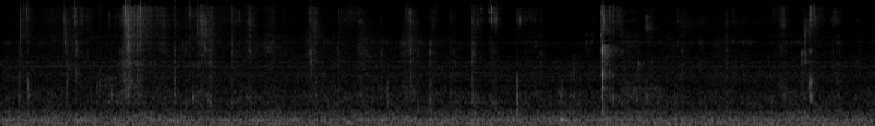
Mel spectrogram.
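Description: Close-up chewing of a toasted beef sandwich: soft crunches and small mouth clicks, with one sharp click about eight seconds in, over a faint steady hum.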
